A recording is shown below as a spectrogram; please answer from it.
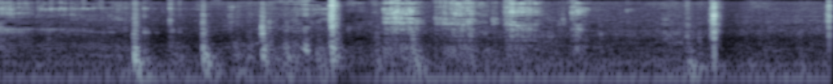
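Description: Scattered knocks, bumps and rustling as people shift about inside a car, over a steady low hum.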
